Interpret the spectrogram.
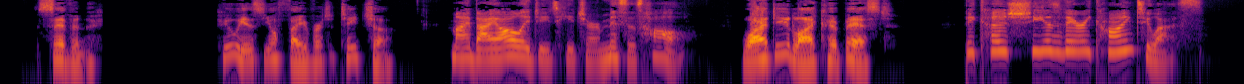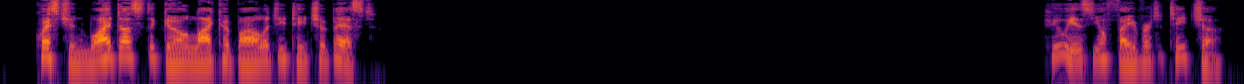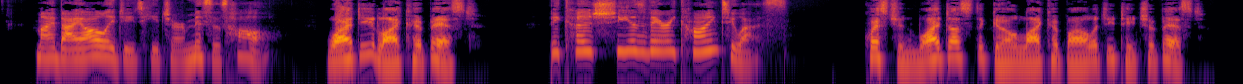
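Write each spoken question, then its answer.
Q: Question, why does the girl like her biology teacher best?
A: Because she is very kind to them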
